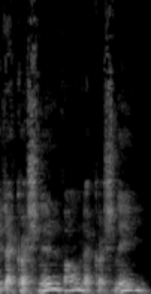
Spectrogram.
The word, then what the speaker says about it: cochenille: Il y a de la cochenille, par exemple, la cochenille, coquenille, Cochenille. cochenille. Il me semble que ça se prononce Ouais. cochenille.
